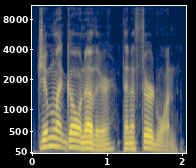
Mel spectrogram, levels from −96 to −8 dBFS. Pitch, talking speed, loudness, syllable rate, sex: 130 Hz, 235 wpm, -17 LUFS, 6.3 syllables/s, male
